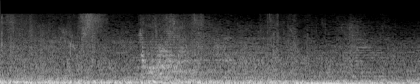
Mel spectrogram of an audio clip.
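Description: Confringo blasting spell explosion in the Hogwarts Legacy video game: a loud, continuous booming roar with layered crackling bursts that fills the whole moment, with no speech over it.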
